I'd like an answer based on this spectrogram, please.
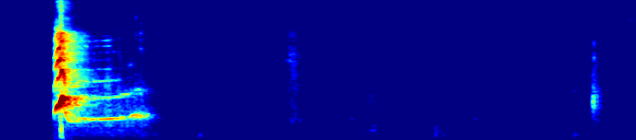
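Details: Cavalier King Charles Spaniel puppies in a puppy pen, meeting several of the household's bigger dogs during socialization: a single sharp yelping bark dropping into a short, wavering whine, followed by a long stretch of silence.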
